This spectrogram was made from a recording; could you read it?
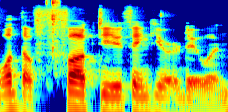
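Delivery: put-on voice dropped very deep. Retelling what a man said to him, very deep voice. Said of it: "In like a very deep voice".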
